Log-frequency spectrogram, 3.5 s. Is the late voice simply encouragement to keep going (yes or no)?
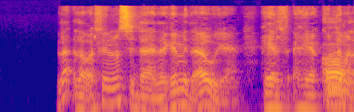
yes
